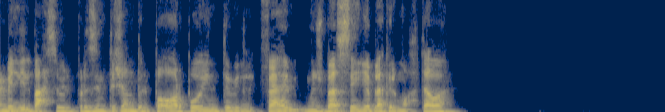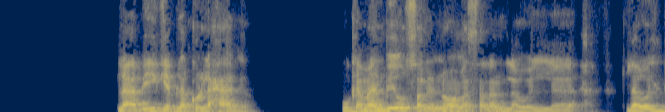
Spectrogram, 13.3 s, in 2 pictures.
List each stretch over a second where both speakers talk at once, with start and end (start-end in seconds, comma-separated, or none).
none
